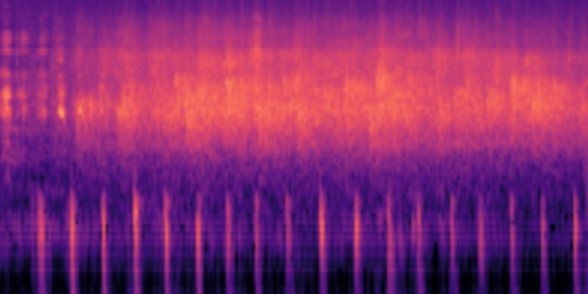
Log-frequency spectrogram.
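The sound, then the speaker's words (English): A crowd applauding: a dense, steady wash of many hands clapping that holds for several seconds, with a regular low thumping pulse running underneath. No one speaks. “So I thought we'd clap for him.”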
